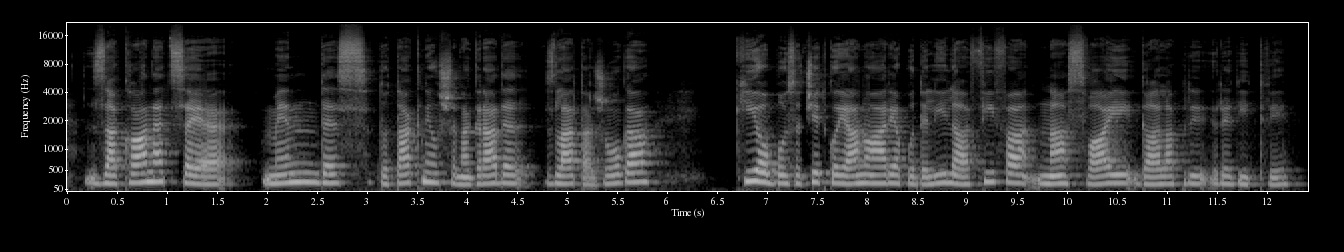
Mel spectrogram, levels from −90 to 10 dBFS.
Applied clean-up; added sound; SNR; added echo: neural mask model Resemble Enhance denoiser.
